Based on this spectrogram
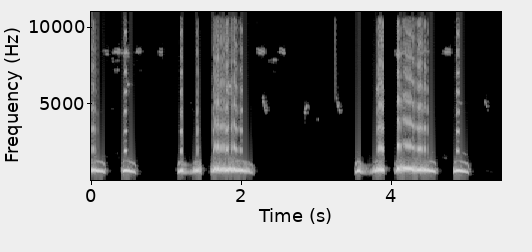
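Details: Spotted dove (tekukur) cooing to provoke other birds: two separate short coos open, then two full phrases of quick paired notes and a long burry coo, each followed by a single short note.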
